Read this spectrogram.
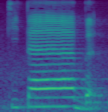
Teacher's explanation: Tapi kita matikan huruf ba ni Jadi kitab. Okey, dengan huruf ba qalqalah. Qalqalah maksudnya ada lantunan b. Okey, kitab.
